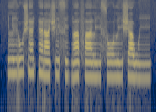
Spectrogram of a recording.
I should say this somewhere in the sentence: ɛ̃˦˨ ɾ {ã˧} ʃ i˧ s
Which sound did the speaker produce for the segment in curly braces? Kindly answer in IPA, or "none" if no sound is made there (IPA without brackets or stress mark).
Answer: ã˧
